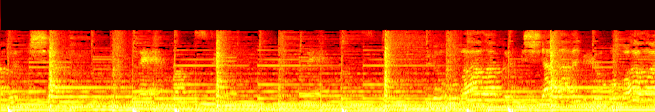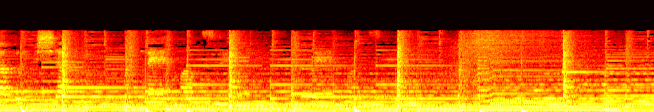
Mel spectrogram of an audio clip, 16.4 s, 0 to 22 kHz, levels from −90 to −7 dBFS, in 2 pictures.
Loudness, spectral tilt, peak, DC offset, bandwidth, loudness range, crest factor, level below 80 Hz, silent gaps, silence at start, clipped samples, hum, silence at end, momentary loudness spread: -17 LUFS; -5.5 dB/octave; 0 dBFS; 0.5%; 7.4 kHz; 1 LU; 16 dB; -22 dBFS; none; 0 s; under 0.1%; none; 0 s; 4 LU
